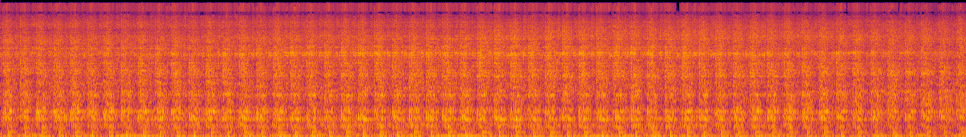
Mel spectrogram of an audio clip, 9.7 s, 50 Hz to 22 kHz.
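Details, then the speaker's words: Fully built B18 non-VTEC AWD Honda Integra, first start: even starter churn at roughly one and a half beats a second with no firing. Cranking for oil pressure, normally 15–30 seconds. "So, we were just cranking it over to get oil pressure. Um, you normally crank it for 15 seconds at a time."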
